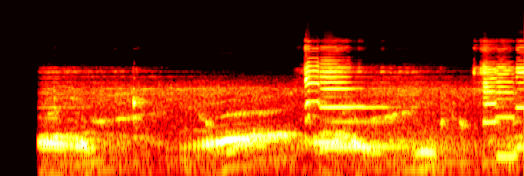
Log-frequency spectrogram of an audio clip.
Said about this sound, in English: I wanted to play music along with humpback whales. The easiest place to do that is in Hawaii because the waters are very calm. They just would sort of hang around there during the winter mating and breeding season. They'd be singing for hours on end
